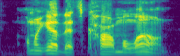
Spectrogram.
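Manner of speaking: ordinary talk, nothing marked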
